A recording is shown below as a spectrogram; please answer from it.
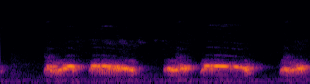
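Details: Spotted dove giving a provoking call at rival wild males, 'Thổ' voice style: low, mellow coos in pairs, a short note followed by a drawn-out slightly falling one, two and a half pairs in quick succession.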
